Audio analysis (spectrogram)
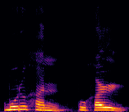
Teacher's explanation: உயிரொளியை அடுத்து வரும்போது ஹ உச்சரிப்பை கொடுக்கும்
